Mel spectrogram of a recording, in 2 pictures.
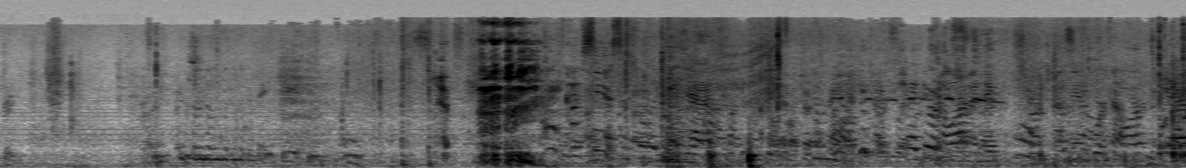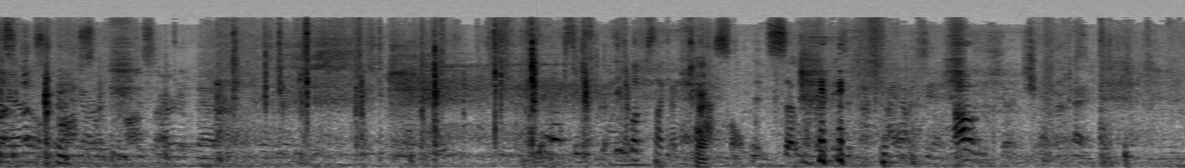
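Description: A group of people chatters and murmurs in an echoing room.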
